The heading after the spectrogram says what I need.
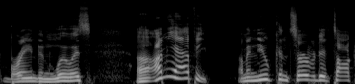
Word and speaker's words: Yaffee: It's spelled Y-A-F-F-E-E, YAFFEE.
